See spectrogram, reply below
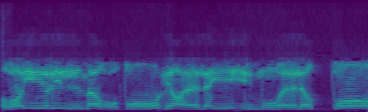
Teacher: انا عندي الضالين فيها ست حركات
